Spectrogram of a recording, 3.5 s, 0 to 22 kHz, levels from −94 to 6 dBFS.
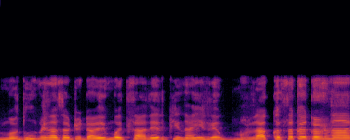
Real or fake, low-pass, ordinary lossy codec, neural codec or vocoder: fake; 9.9 kHz; none; autoencoder, 22.05 kHz, a latent of 192 numbers a frame, VITS, trained on one speaker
